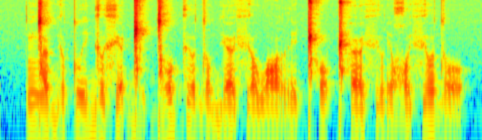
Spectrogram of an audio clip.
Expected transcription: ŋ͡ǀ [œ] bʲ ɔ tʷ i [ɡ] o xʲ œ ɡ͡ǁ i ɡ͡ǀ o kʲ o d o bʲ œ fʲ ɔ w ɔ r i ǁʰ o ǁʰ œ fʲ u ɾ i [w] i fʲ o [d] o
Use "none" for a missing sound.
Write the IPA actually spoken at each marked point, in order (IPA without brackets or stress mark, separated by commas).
œ, ɡʲ, ʁʷ, d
